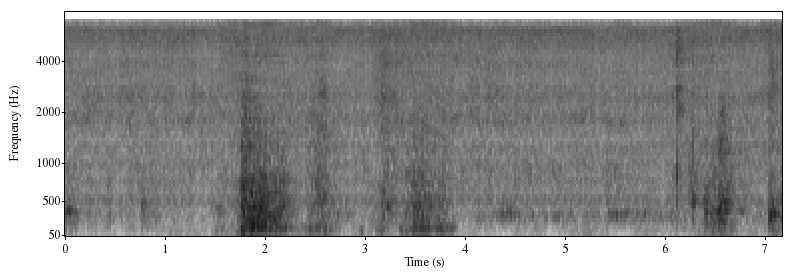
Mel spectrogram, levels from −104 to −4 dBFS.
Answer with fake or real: fake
